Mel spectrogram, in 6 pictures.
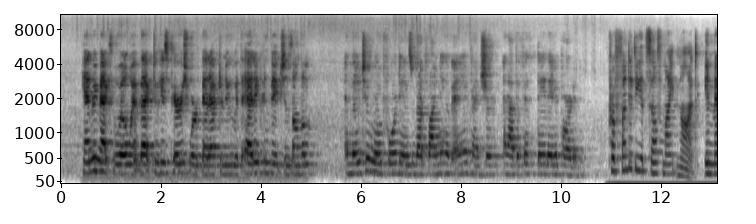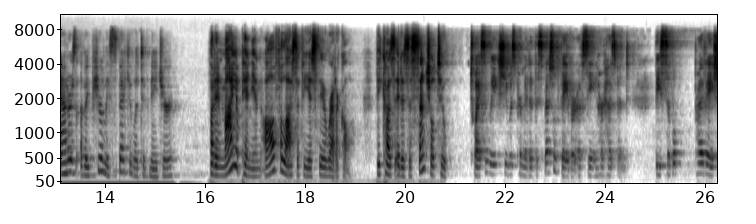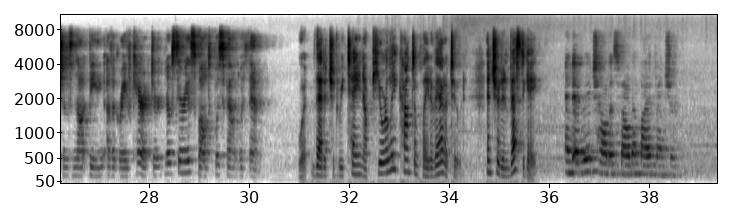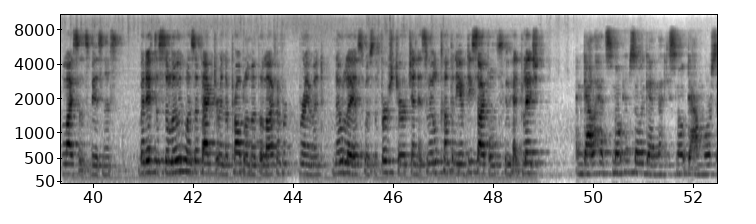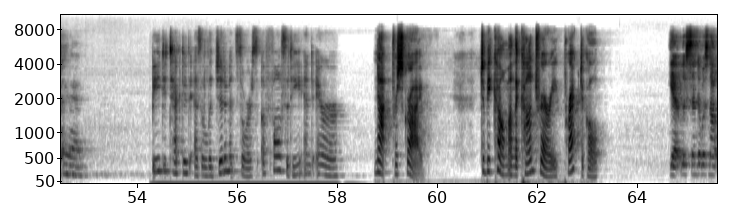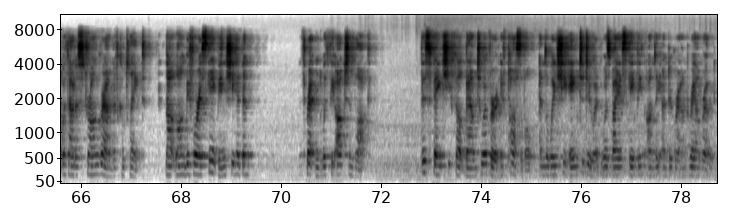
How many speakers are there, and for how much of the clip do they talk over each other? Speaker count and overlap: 5, no overlap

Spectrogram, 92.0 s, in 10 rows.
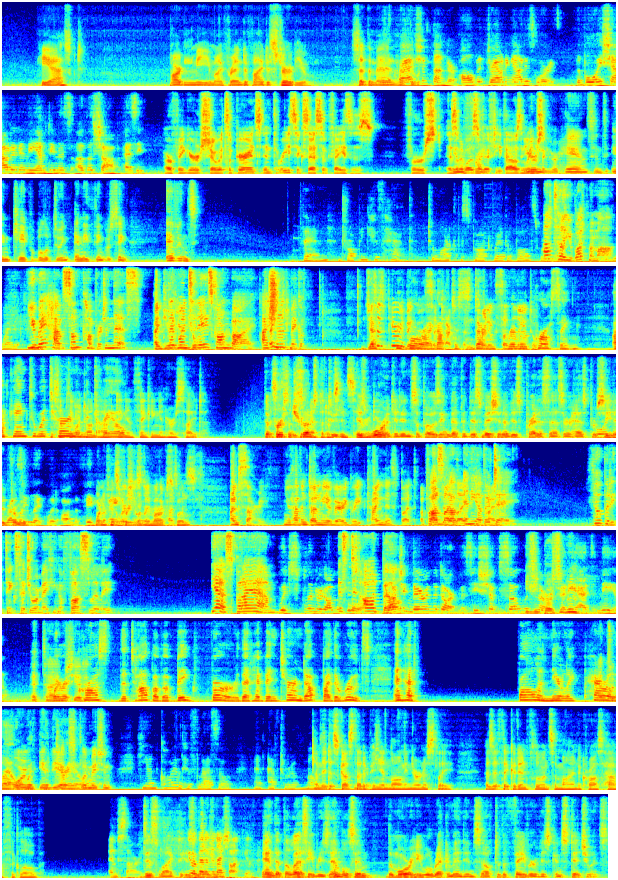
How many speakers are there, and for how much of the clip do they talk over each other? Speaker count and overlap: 10, about 27%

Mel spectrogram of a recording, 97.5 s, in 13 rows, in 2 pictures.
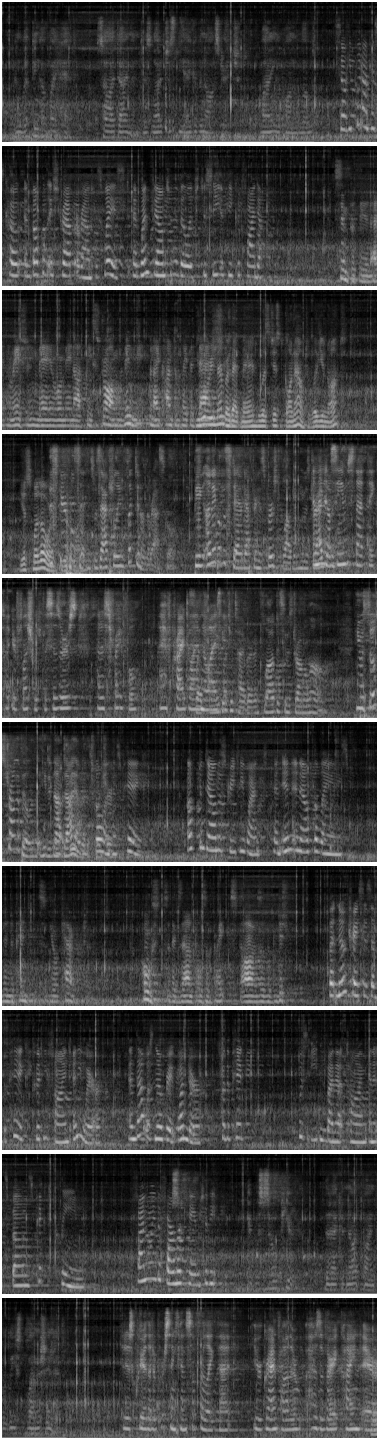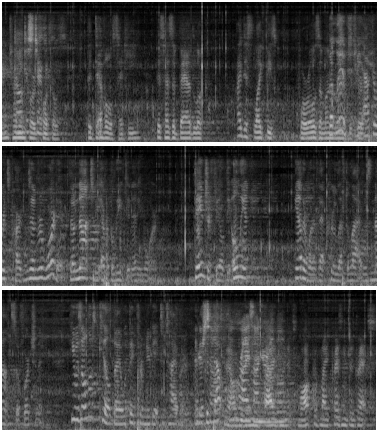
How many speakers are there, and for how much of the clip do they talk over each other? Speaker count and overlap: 6, about 10%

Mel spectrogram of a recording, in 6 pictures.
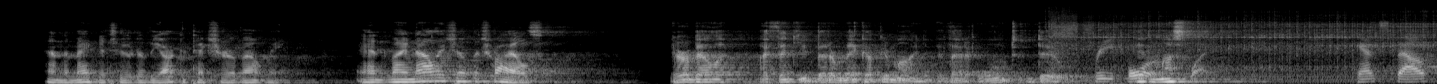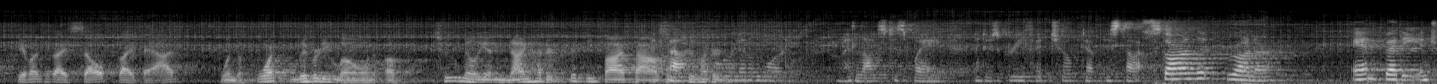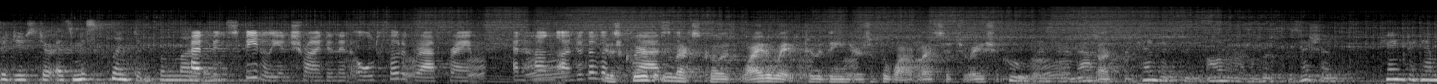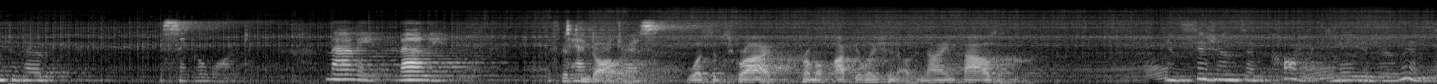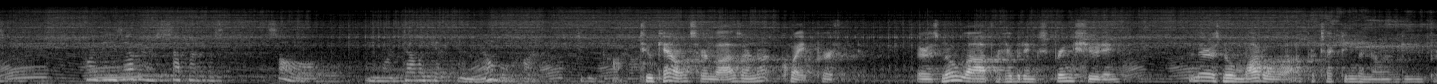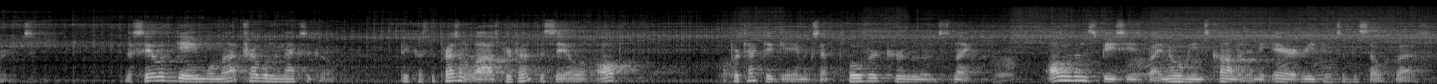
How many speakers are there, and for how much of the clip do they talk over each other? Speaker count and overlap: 9, about 8%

